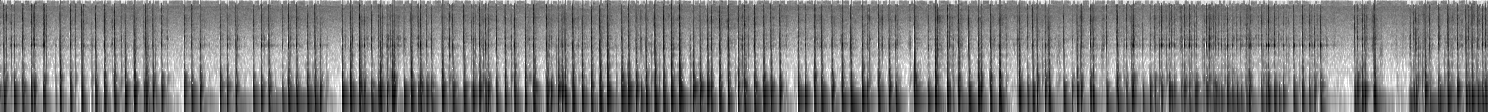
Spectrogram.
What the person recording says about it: ASMR fast gentle tapping on plastic bowl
